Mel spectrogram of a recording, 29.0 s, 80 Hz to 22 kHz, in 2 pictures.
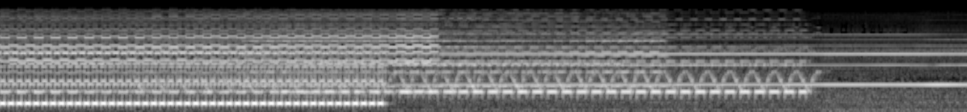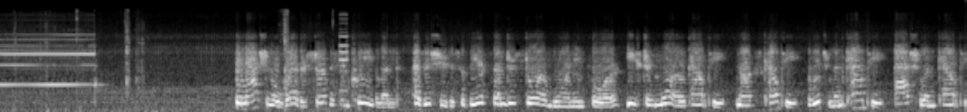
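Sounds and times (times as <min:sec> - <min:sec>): steady high-pitched tone: 0:00.0 - 0:16.1.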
